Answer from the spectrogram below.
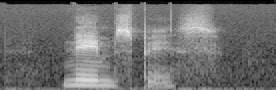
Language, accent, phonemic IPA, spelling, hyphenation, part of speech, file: English, US, /ˈneɪmspeɪs/, namespace, name‧space, noun / verb, En-us-namespace.ogg
- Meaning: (noun) A conceptual space that groups classes, identifiers, etc. in order to avoid conflicts with items in unrelated code that carry the same names; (verb) To categorize by placing into a namespace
